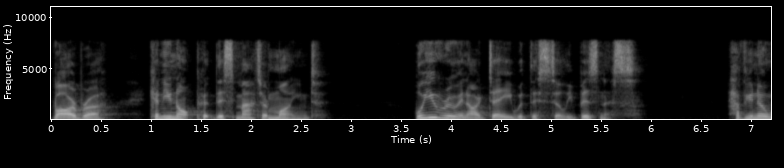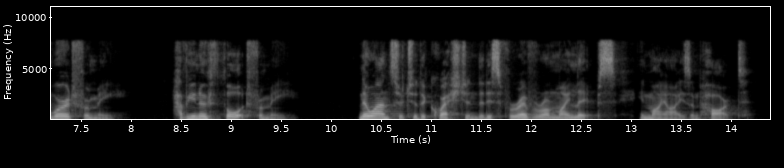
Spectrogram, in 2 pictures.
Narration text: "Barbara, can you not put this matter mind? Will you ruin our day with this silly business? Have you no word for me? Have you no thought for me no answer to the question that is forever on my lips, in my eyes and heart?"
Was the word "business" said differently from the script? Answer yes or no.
no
